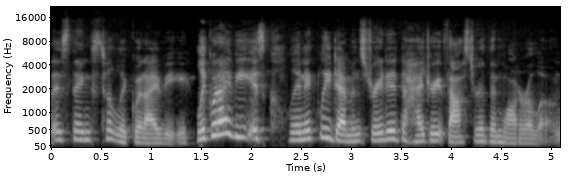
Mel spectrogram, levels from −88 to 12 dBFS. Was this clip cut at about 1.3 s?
yes; 1 cut; at 1.3 s

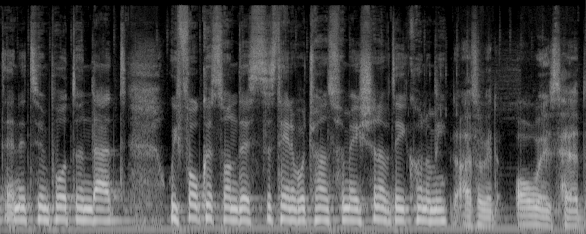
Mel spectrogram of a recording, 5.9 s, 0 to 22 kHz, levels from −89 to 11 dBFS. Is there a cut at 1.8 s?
no; 1 cut; at 4.6 s

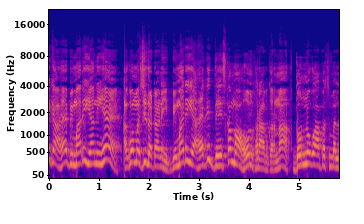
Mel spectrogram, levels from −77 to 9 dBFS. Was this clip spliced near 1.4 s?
yes; 2 cuts; at 1.4 s, 4.8 s

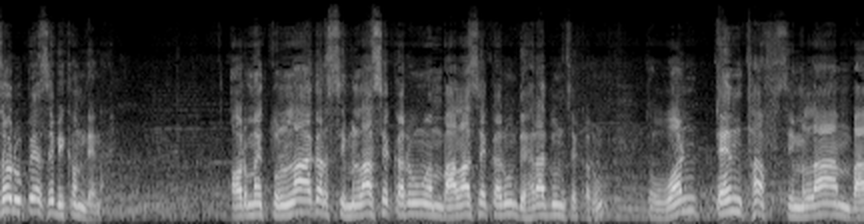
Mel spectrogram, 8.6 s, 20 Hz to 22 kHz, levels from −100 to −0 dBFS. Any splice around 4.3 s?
no; 0 cuts

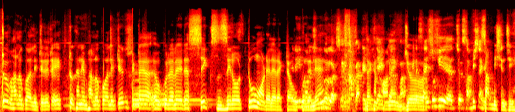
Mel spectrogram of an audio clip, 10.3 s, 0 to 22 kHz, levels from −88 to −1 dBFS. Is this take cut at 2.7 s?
yes; 1 cut; at 2.7 s

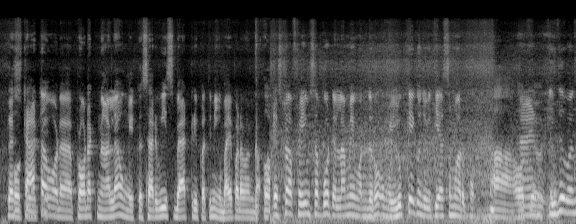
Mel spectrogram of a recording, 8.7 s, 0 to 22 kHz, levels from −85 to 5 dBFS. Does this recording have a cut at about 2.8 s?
no; 1 cut; at 4.1 s

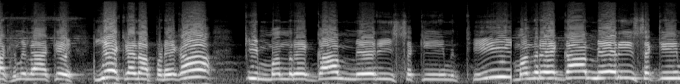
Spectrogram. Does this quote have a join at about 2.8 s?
no; 1 cut; at 5.1 s

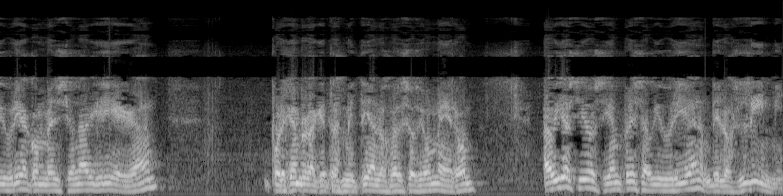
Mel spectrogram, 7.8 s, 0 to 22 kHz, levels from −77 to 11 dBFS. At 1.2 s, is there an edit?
yes; 1 cut; at 1.2 s

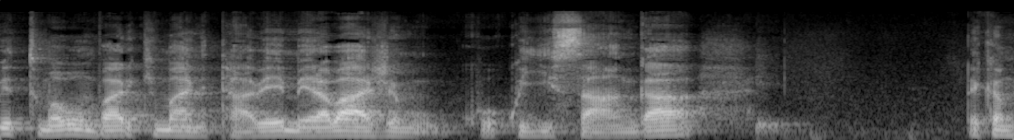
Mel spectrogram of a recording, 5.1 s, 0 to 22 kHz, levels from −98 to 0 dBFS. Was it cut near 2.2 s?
no; 1 cut; at 3.8 s

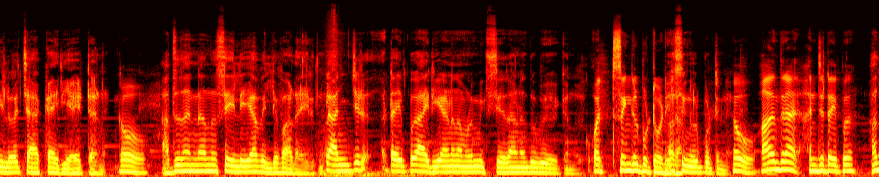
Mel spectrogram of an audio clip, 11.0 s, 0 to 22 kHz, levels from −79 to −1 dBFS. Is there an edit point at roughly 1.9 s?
yes; 2 cuts; at 1.9 s, 4.1 s

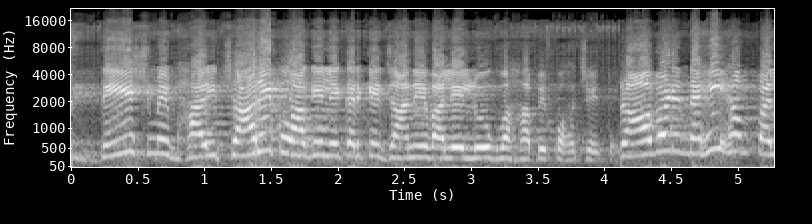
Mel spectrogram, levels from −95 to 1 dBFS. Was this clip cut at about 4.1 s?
yes; 1 cut; at 4.1 s

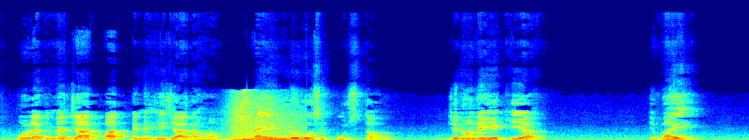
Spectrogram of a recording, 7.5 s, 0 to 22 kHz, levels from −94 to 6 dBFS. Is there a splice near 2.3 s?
yes; 1 cut; at 2.3 s

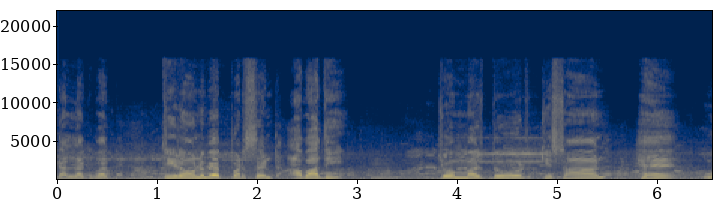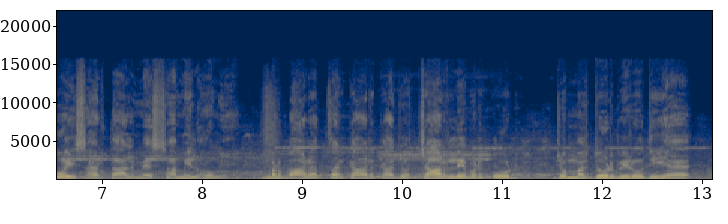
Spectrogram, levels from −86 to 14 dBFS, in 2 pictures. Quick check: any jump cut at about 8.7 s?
yes; 1 cut; at 8.7 s

